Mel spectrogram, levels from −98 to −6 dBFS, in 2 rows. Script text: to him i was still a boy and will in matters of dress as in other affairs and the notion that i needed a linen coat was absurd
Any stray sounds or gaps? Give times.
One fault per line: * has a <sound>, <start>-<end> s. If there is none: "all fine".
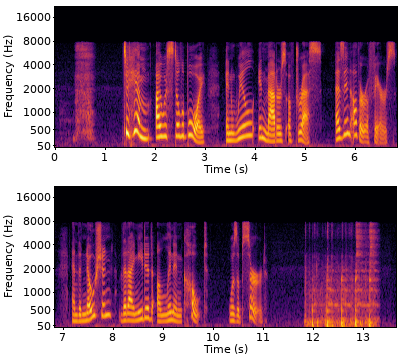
* has a sniff, 0.1-0.8 s
* has a tap, 11.8-13.4 s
